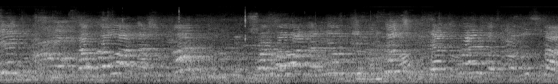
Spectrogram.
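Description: A young girl sings into a microphone over a loudspeaker.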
